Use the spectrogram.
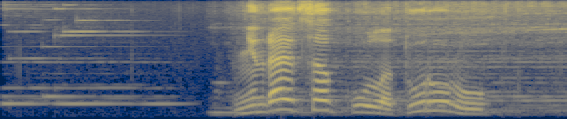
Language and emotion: Russian, positive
